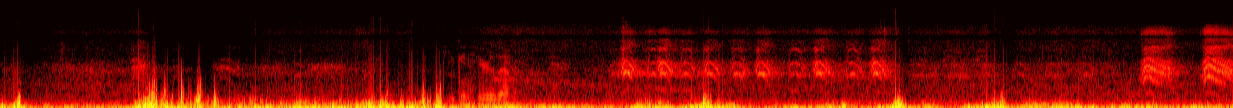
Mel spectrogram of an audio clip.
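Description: Black birds perched on a power line caw repeatedly in harsh, scattered calls at middle distance, under wind buffeting the microphone and low rustling.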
